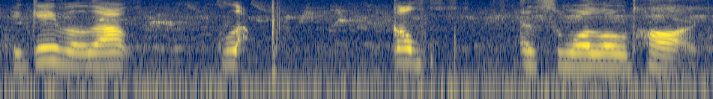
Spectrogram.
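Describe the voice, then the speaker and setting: Young girl child, high voice, slow halting storybook read-aloud, faint background noise. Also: fairly bright tone. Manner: halting, stumbling over words. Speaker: young reader.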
